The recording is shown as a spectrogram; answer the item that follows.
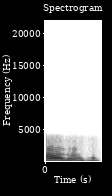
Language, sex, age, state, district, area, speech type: Bengali, female, 30-45, West Bengal, Hooghly, urban, conversation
